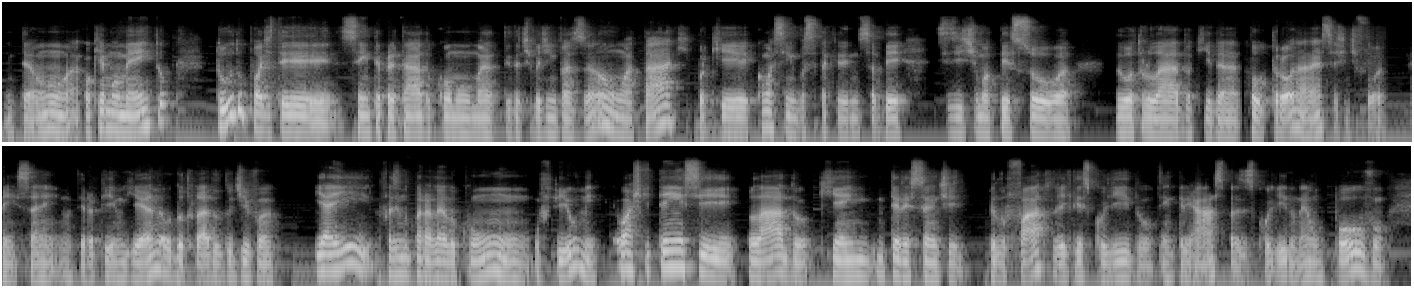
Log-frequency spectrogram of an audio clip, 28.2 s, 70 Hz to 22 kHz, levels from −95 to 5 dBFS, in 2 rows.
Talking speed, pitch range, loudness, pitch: 170 wpm, 95-105 Hz, -25 LUFS, 95 Hz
